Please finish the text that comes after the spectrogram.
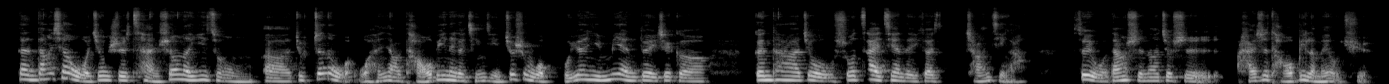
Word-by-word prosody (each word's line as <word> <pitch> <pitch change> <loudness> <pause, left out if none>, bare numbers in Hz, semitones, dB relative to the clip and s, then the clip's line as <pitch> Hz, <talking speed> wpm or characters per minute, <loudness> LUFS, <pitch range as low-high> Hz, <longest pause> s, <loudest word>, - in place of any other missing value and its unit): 但 230 -4 +2
当 240 +2 -1
下 275 +1 +1
我 190 - +4
就 195 +9 +1
是 190 -1 +2
产 180 -7 -3
生 230 - +1
了 205 - +5
一 200 +2 +2
种， 140 -10 -5
呃， 145 -3 -2
就 195 +8 -4
真 220 +8 +1
的， 255 - +2
我 180 - -1
我 - - -3
很 155 +7 -4
想 165 -4 -2
逃 - - +1
避 215 0 -1
那 200 -2 +5
个 170 - +2
情 165 0 -6
景， 130 -7 -5
就 235 - 0
是 230 +1 -2
我 175 -9 +3
不 140 +3 -7
愿 215 +2 +1
意 195 - +5
面 205 -4 +2
对 180 -1 +2
这 180 +2 -1
个 145 -5 -3 0.4
跟 200 0 +6
她 200 -2 +2
就 180 -5 +1
说 200 +7 -1
再 210 +1 +3
见 190 -3 0
的 155 - -3
一 140 - -5
个 150 +2 -1 0.3
场 140 +5 -5
景 180 - -8
啊。 - - -11 0.5
所 225 - +4
以 210 - +8
我 150 -5 0
当 175 +3 +3
时 190 -4 -2
呢， 170 0 -3
就 175 0 -1
是 175 - -5
还 155 - -3
是 205 +4 -1
逃 130 -8 -1
避 205 +5 0
了， 165 - +2
没 125 - +1
有 140 - -4
去。 - - -13
180 Hz, 270 characters per minute, -23 LUFS, 155-205 Hz, 0.5 s, 以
